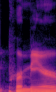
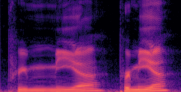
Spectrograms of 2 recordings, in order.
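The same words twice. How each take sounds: First: Said in the usual way. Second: PREMIA said the Aussie way, no final r; Australian pronunciation. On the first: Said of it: "in my English accent". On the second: Shown as a demonstration. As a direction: say Premia like an Australian, premeer-ah dropped to prem-ia. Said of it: "is how you pronounce".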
